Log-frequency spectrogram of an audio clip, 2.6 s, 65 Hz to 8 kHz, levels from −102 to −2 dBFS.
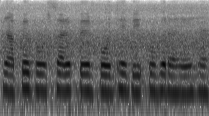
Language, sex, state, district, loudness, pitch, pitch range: Hindi, female, Haryana, Rohtak, -14 LUFS, 185 Hz, 175-185 Hz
